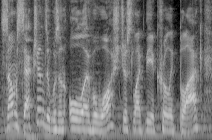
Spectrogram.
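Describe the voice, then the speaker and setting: A man with a strong Australian accent speaks at a fairly high pitch with ordinary pitch variation. Music plays in the background. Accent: broad Australian. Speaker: hobby and terrain-building YouTuber. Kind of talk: tutorial voiceover. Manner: animated.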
